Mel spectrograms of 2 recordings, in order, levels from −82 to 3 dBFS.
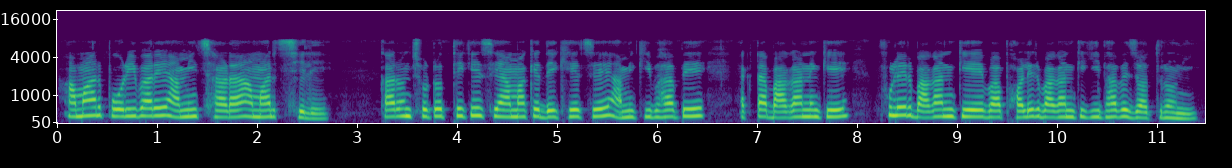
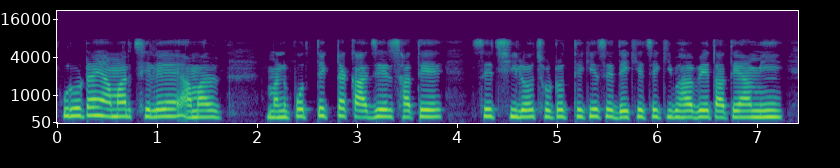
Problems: background sounds at intervals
